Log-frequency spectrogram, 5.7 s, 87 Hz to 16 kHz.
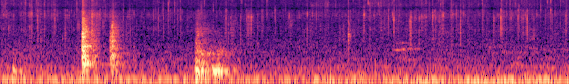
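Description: Bacon and sausage patties sizzling on a Blackstone 22-inch flat-top gas griddle with both burners turned down to low: a steady frying hiss, with a couple of brief sharper crackles about a second in.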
